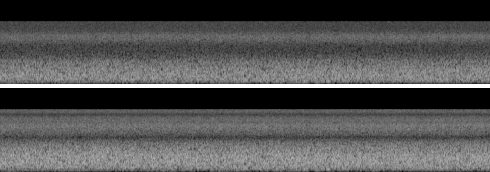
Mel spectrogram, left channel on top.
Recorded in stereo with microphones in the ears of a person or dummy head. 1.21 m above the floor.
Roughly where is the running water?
Right.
